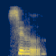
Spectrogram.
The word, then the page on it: civil: Indian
